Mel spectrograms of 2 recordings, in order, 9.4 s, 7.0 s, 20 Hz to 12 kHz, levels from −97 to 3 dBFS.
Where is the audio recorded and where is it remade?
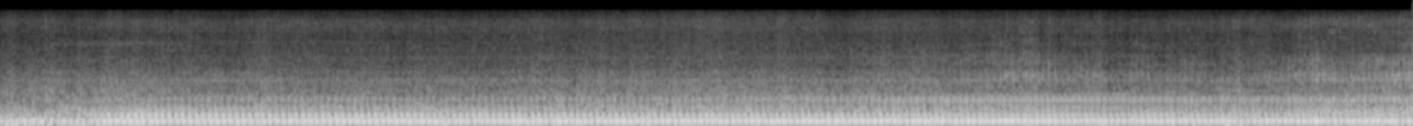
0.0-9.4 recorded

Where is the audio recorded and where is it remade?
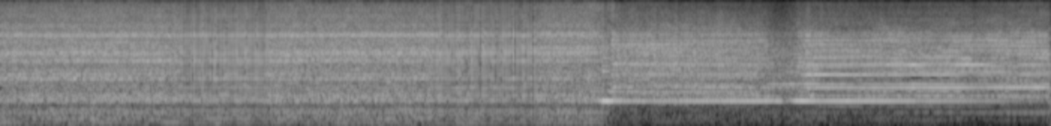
0.0-1.2 recorded; 1.2-1.8 remade; 1.8-2.9 recorded; 2.9-3.6 remade; 3.6-7.0 recorded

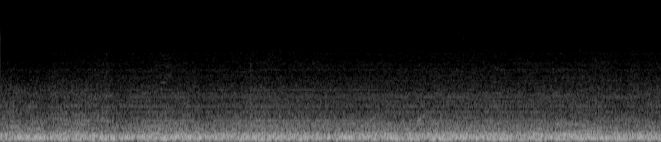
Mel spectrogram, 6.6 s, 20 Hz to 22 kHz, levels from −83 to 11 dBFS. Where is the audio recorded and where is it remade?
0.0-1.3 remade; 1.3-5.5 recorded; 5.5-6.6 remade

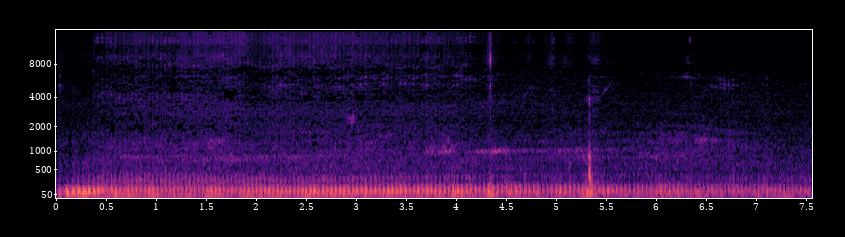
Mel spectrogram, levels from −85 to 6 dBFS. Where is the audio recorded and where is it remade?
0.0-2.5 recorded; 2.5-3.1 remade; 3.1-5.4 recorded; 5.4-6.0 remade; 6.0-7.6 recorded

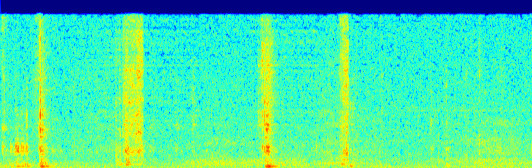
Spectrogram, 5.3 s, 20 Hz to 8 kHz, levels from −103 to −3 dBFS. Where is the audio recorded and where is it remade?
0.0-1.0 recorded; 1.0-2.0 remade; 2.0-2.5 recorded; 2.5-3.2 remade; 3.2-5.3 recorded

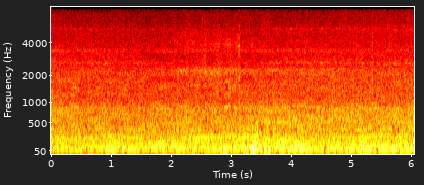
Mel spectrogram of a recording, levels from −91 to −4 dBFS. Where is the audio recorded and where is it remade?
0.0-6.1 remade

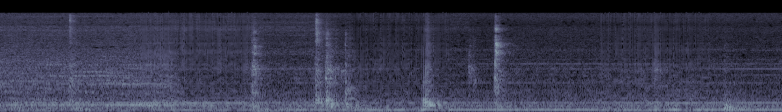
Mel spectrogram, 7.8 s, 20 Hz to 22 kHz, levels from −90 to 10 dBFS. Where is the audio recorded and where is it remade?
0.0-1.4 recorded; 1.4-2.5 remade; 2.5-3.5 recorded; 3.5-4.5 remade; 4.5-6.0 recorded; 6.0-7.1 remade; 7.1-7.8 recorded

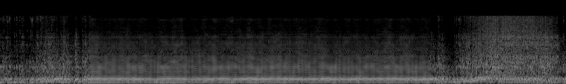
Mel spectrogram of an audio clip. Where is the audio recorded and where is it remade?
0.0-0.9 recorded; 0.9-4.3 remade; 4.3-5.7 recorded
